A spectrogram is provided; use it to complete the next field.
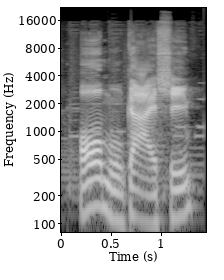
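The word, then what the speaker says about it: オウム返し: But yeah, so here with this term, omu gaeshi, which becomes accented on the second, on the first mora of the second word part of the compound, yeah, on the ga.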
